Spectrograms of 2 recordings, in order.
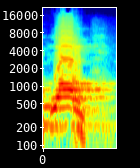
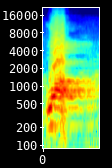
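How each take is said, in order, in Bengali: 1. L-এর ধ্বনি K-এর আগে উচ্চারিত হয়। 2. L-এর ধ্বনি সম্পূর্ণ বাদ যায়। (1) "এটা যদি আমরা এল দিয়ে উচ্চারণ করি তাহলে ওয়াল্ক" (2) "আমরা এল বাদ দেব, তাহলে হবে ওয়াক"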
